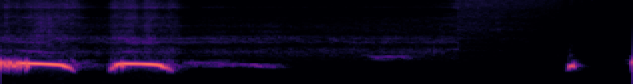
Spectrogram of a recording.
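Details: Spotted dove used as a decoy bird, cooing to urge rivals to fight: two smooth, low tonal coos, each level then dropping at the end, followed by near silence and a brief clipped note.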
